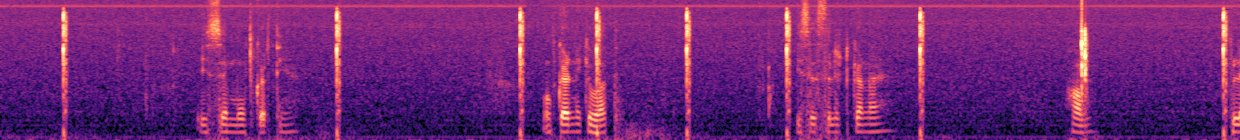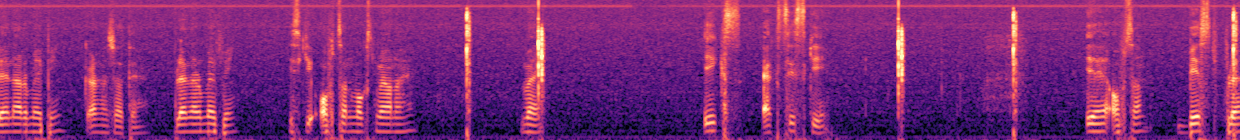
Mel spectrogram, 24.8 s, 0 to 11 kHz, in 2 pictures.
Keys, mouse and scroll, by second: 0.5-1.8 drag, 2.5 w, 3.2 click, 5.5 alt+middle click, 5.9 alt+click, 6.4 alt+middle click, 6.8 alt+click, 7.8 click, 9.1 alt+click, 10.4 alt+middle click, 10.7 alt+right click, 12.1-16.1 drag, 16.5 alt+middle click, 17.0 alt+click, 17.5 alt+middle click, 18.3 alt+middle click, 18.7 alt+click, 19.5 alt+middle click, 20.9 alt+middle click, 22.4-24.2 drag.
